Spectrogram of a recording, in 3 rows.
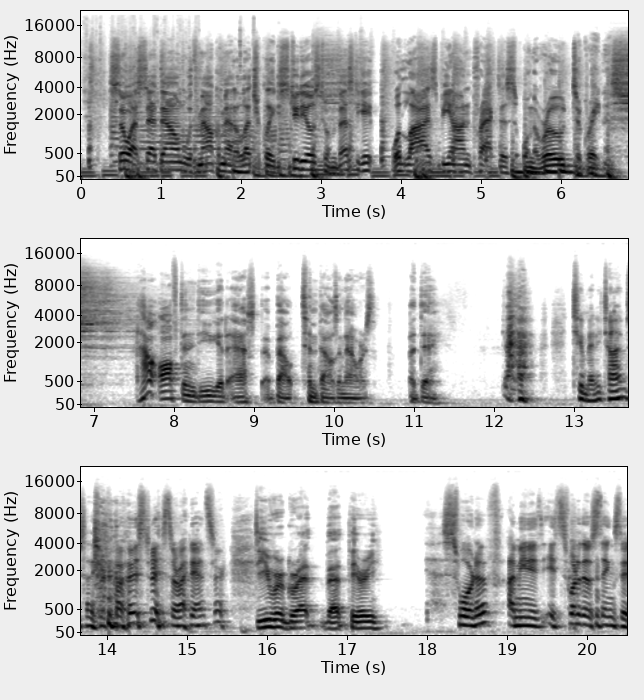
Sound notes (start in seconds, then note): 12.1 laughs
